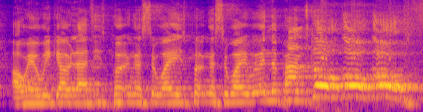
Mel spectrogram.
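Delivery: loud, high cheering; rising mock chant. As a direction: egg it on to the finish. Cheering the finish on.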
